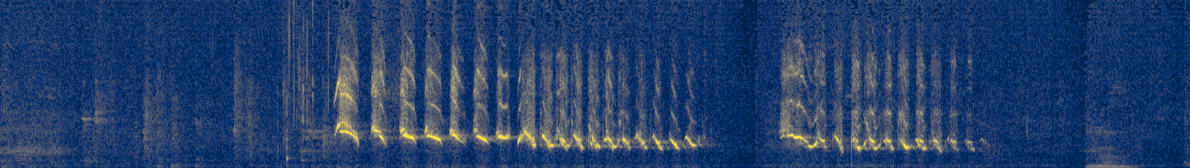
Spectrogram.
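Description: A fake bird chirping sound effect plays in two bursts of rapid, high, repeated tweets, the first lasting about three seconds and the second shorter, clear with no talking.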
